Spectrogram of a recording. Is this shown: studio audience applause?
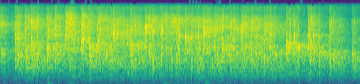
yes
